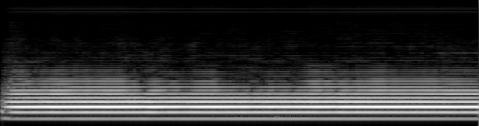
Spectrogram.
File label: horn sustain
